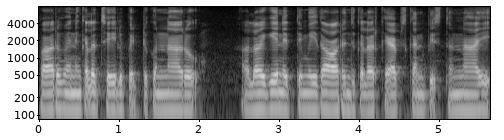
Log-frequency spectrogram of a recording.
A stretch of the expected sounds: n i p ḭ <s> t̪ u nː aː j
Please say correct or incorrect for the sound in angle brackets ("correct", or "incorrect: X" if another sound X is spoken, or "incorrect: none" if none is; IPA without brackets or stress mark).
correct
